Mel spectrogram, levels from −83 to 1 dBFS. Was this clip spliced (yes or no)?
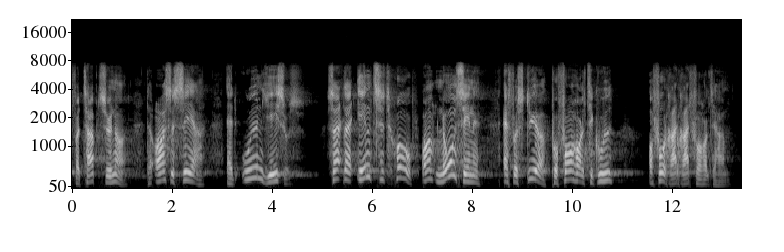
yes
